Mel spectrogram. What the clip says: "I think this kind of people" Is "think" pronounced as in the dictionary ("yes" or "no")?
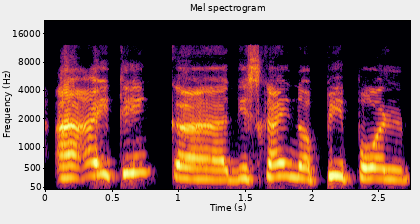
no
